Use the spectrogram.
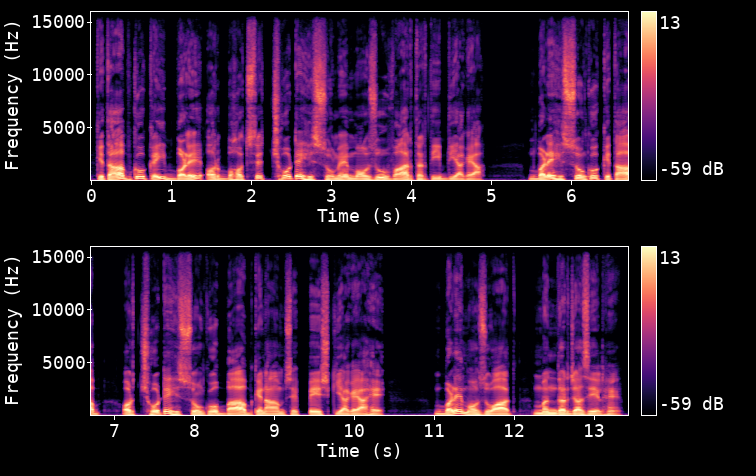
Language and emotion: Urdu, neutral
